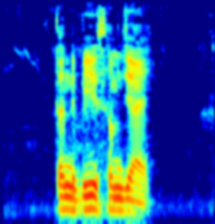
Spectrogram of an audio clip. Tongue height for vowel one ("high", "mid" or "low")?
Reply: mid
